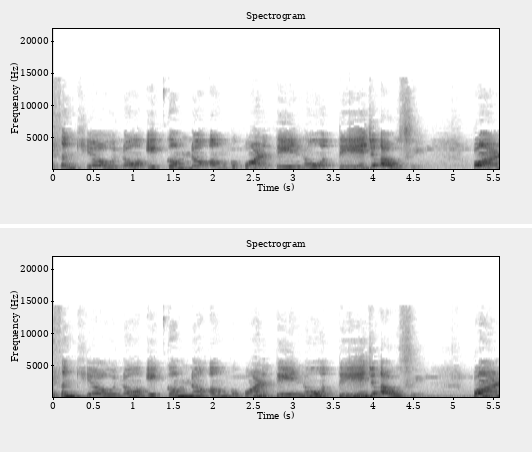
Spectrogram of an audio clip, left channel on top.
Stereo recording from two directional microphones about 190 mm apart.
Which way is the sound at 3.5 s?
15° left (ahead or behind).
